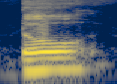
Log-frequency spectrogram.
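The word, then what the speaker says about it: ∂: We pronounce this as dou z by dou x. And some people may read this as, pronounce this as del z by del x, like this only.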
